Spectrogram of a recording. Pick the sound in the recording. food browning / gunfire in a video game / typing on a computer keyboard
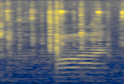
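typing on a computer keyboard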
